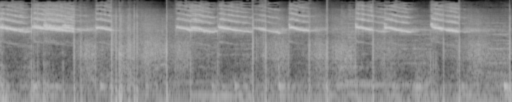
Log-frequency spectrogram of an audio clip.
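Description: Firecrackers going off in rapid sharp pops, mixed with repeated short high whistles that fall in pitch, about a dozen of them.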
